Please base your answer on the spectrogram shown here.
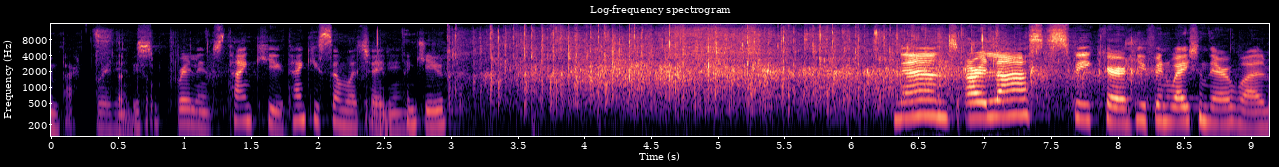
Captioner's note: applause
